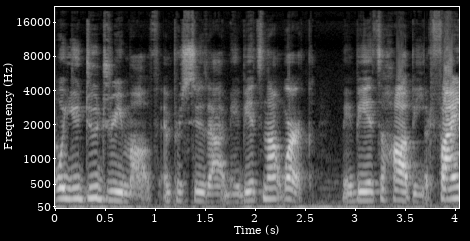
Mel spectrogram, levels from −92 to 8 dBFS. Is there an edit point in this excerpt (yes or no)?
no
